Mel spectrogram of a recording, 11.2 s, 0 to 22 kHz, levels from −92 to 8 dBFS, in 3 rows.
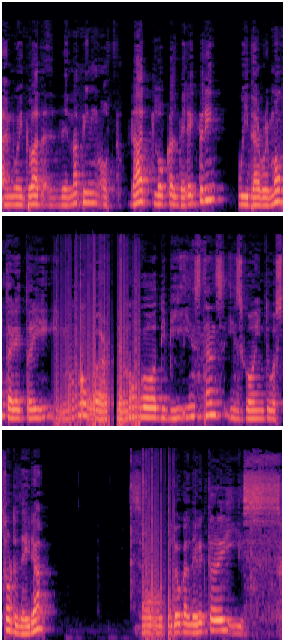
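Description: Processor overload crackle tears through the audio at 4.41 to 5.58 s and again at 9.40 to 9.79 s. Many buffers, around 5 ms each, miss their deadline and drop to silence, leaving gritty, hard-edged gaps.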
